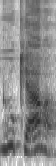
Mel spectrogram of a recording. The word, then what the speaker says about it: Loucar: Oui, Loucar. Je ne veux pas le prononcer à l'anglaise, hein, c'est Loucar.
